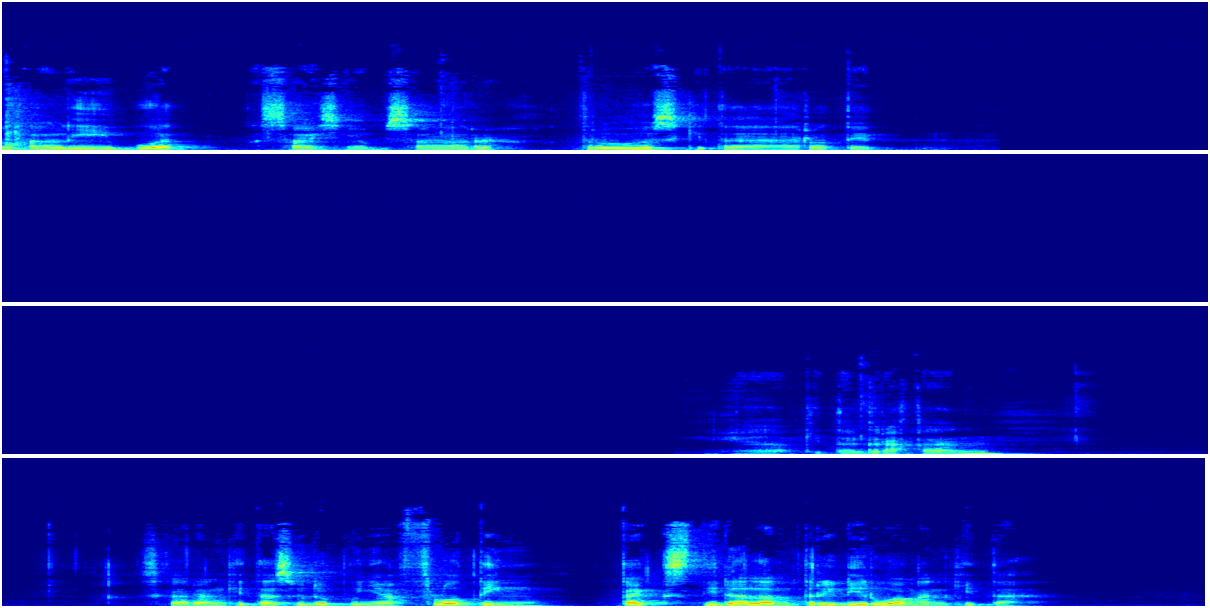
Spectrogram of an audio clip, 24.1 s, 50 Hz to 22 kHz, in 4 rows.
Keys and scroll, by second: 4.8 r, 8.4 p.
